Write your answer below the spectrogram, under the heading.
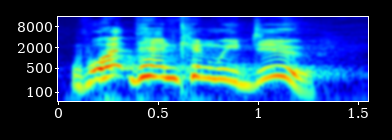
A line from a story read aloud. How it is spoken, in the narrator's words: They responded desperately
